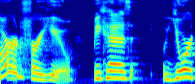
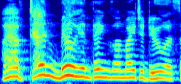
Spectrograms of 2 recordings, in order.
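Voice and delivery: overwhelmed complaint; 4 semitones higher, 7 dB louder than usual. Retold or imitated. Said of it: "I will tell my husband".

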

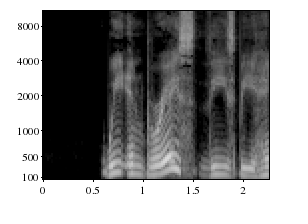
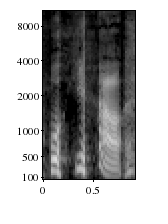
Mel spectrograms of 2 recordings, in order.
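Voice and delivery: ordinary delivery

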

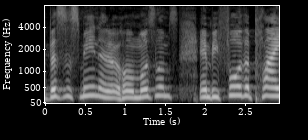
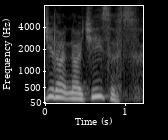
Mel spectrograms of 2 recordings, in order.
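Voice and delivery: tearful; 3 semitones lower, 12 dB quieter than usual. Retold or imitated. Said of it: "I just start crying".

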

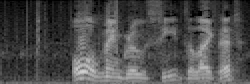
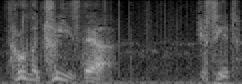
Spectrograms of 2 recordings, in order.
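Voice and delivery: urgent resistance whisper; 8 dB quieter than usual. Acted. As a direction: hush it, danger is near. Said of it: "Keep your voice down".

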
